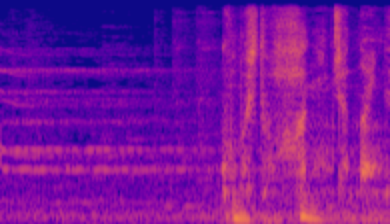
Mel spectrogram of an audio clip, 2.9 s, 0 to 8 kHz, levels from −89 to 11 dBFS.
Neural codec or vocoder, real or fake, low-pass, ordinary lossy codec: none; real; 7.2 kHz; none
